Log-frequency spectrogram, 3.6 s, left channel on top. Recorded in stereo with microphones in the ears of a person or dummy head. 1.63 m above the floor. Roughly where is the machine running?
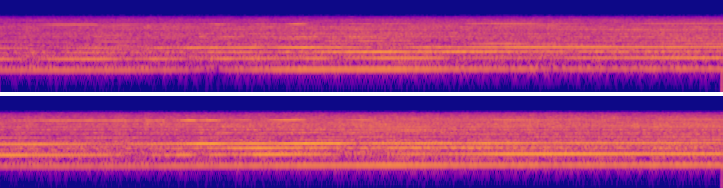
Right.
